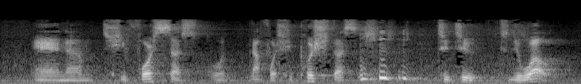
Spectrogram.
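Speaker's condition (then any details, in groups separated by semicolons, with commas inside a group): Cleft palate; congenital cleft palate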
